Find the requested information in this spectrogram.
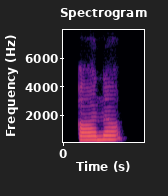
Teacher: This one is a special case. We wouldn't prolong the alif here.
